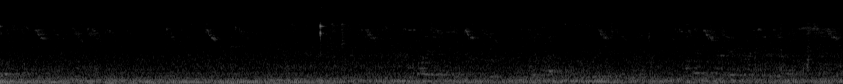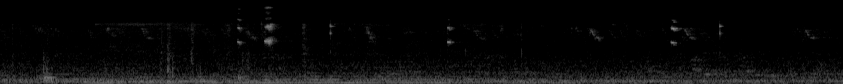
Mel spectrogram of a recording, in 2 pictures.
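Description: Small birds chirping in outdoor ambience: short, high chirps scattered throughout, with a cluster of sharper, louder ones in the second half, over a faint steady low rumble.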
